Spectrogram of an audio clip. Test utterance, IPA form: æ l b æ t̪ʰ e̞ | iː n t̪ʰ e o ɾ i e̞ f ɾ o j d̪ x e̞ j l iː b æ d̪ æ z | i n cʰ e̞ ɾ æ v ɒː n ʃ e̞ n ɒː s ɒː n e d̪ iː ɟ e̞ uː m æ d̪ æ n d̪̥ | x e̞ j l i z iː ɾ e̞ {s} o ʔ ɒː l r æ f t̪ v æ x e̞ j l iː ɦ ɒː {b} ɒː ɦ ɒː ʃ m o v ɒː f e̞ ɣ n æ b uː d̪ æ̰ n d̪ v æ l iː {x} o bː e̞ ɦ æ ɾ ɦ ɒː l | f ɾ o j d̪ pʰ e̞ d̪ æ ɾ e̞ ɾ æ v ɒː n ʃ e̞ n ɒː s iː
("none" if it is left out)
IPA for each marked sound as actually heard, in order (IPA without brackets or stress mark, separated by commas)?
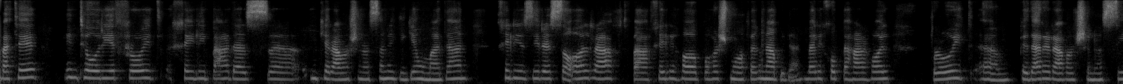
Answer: s, b, x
